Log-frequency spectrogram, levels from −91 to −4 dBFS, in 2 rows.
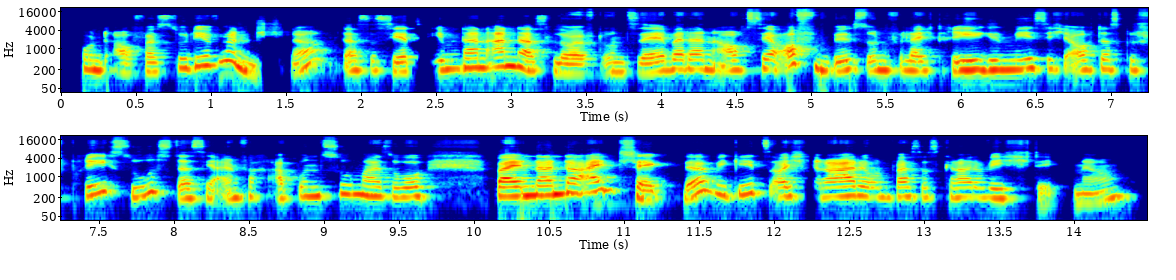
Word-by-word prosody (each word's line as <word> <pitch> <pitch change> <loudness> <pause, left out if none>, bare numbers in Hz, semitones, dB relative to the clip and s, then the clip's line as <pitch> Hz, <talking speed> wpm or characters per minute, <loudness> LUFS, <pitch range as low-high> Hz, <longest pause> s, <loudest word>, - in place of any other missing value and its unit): Und 200 -2 -3
auch, 165 - -7
was 175 0 -5
du 235 - -3
dir 280 +6 0
wünscht, 400 - -2
ne? - - -2
Dass 195 0 -4
es 195 0 -9
jetzt 180 0 -1
eben 215 +2 -4
dann 240 0 +3
anders 245 -8 +3
läuft. 155 -2 -2
Und 175 +1 -8
selber 185 +6 +1
dann 215 -1 -1
auch 200 0 -3
sehr 215 +2 -1
offen 205 -5 0
bist 200 +1 -3
und 200 +1 -2
vielleicht 190 -1 -3
regelmäßig 210 +3 0
auch 205 +1 -3
das 215 -1 -6
Gespräch 230 +10 -3
suchst, 305 +8 -5
dass 195 0 -2
ihr - - -4
einfach 210 +1 -7
ab 195 +4 -6
und 230 +1 -1
zu 270 +4 -4
mal 235 -3 +1
so 220 +1 -3 0.4
beieinander 245 +5 +8
eincheckt, 320 - +3
ne? 335 +3 +3
Wie 255 -3 -3
geht's 280 +4 -3
euch 225 +1 -1
grade 225 +2 +5
und 215 0 -10
was 220 0 -1
ist 215 +1 -12
grade 215 0 -3
wichtig, 200 0 -6
ne? 270 -5 -7
215 Hz, 205 wpm, -24 LUFS, 195-235 Hz, 0.4 s, beieinander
